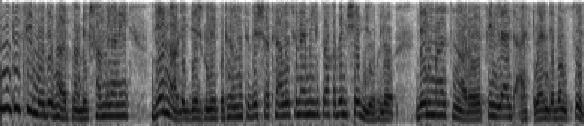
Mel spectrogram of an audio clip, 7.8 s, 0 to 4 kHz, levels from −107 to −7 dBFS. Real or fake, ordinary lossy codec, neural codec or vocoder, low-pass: fake; none; codec, 16 kHz, 8 kbps, FreqCodec, larger model; 3.6 kHz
